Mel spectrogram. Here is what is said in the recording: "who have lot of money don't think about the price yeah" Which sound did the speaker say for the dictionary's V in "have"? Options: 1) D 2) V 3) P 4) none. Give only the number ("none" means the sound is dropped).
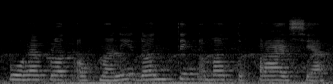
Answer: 3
